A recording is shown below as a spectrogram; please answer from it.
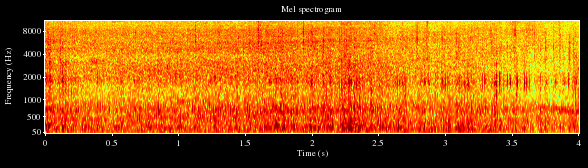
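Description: Electric skateboard rolling at speed over a rough stamped-concrete path: a steady low rush of wheel noise mixed with wind on the microphone.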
